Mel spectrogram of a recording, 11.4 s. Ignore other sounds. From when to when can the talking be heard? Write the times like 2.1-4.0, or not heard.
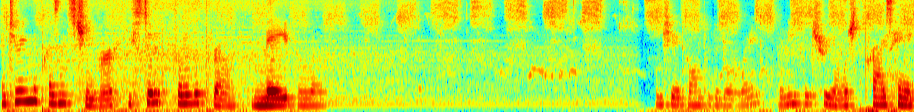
0.0-4.0, 8.2-11.3.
